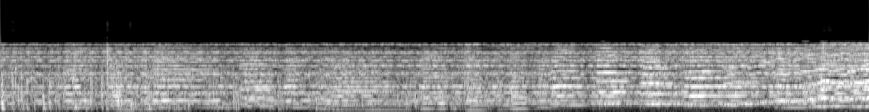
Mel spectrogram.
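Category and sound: animal, horses galloping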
